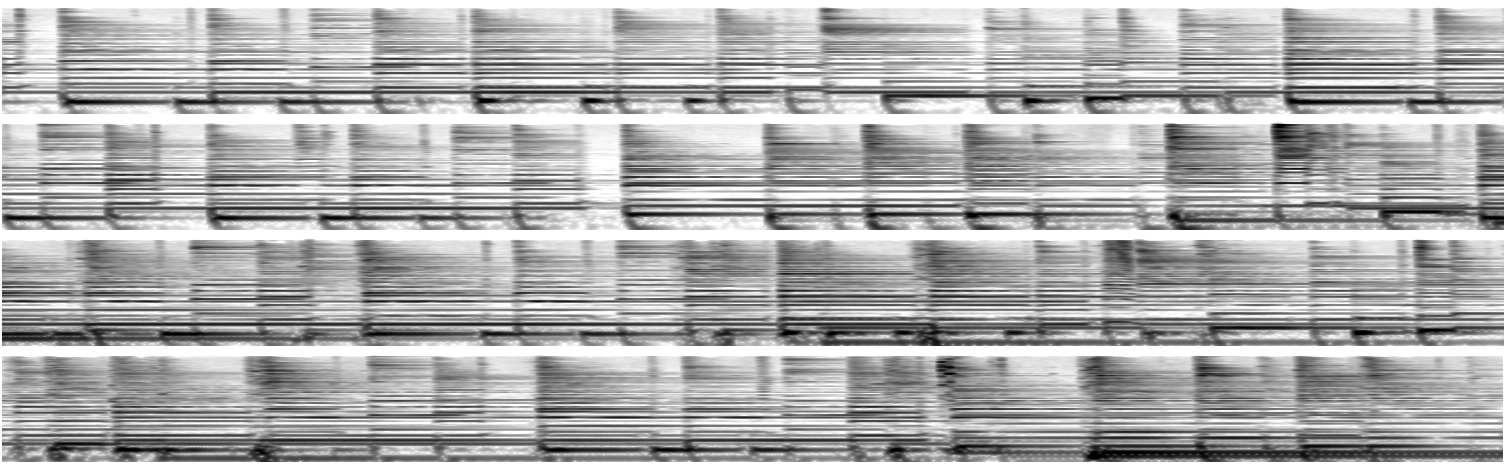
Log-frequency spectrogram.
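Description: Acoustic guitar playing a song's instrumental introduction as a run of plucked notes. A deeper, steadier line joins about two-thirds of the way through.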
